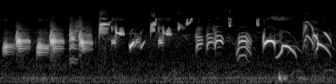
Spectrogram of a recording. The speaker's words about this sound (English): Listen as a bobolink sings a rapid jangle of notes, like a meadowlark backed by a banjo.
